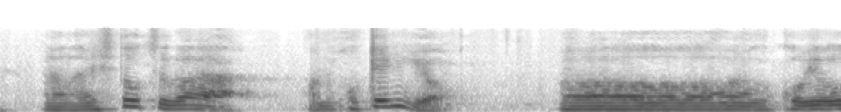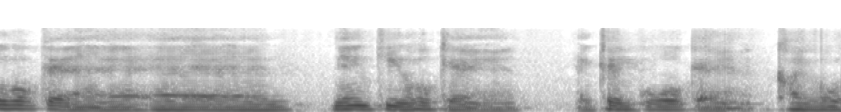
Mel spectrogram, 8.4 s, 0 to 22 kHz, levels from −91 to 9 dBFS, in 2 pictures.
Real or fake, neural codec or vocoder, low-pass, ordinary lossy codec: fake; codec, 16 kHz, 2 kbps, FreqCodec, smaller model; none; none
